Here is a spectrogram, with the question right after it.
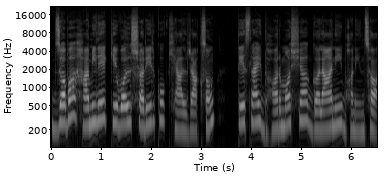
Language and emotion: Nepali, neutral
